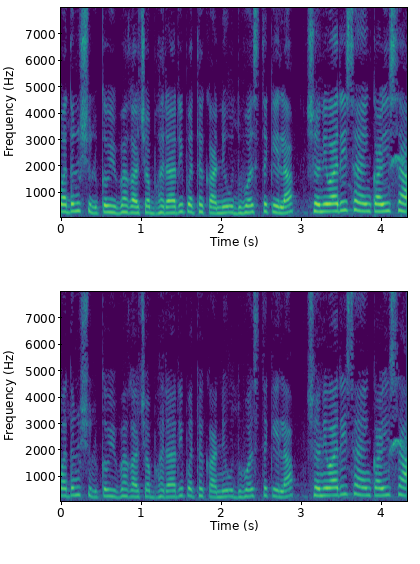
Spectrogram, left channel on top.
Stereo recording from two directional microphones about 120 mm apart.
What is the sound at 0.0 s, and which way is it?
Speech, 25° left (ahead or behind).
